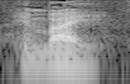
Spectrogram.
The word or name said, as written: hembai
